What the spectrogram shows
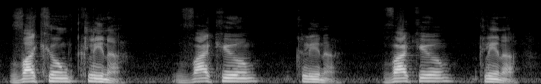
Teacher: the primary stress is on vacuum, while the secondary stress is on cleaner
